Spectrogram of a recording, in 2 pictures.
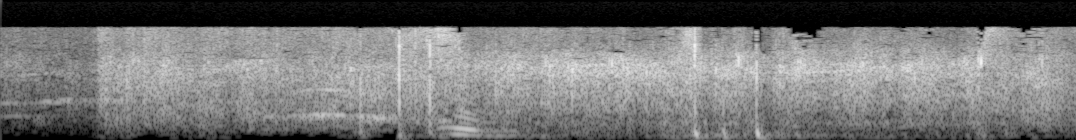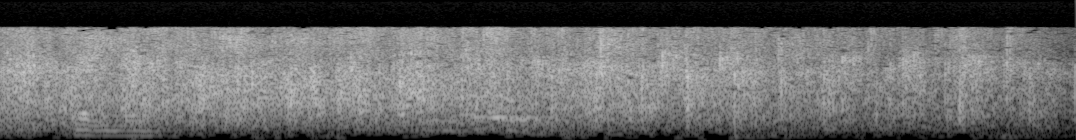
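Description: A crowd breaks into sustained applause as a pastor is welcomed up to the stage, dense steady clapping that holds for about ten seconds with a few cheers and shouts mixed in, tapering slightly toward the end.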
